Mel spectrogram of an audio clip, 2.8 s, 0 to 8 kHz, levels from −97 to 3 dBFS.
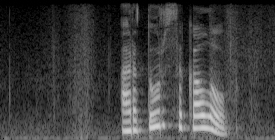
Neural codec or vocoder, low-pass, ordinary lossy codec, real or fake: none; 7.2 kHz; Opus, 64 kbps; real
